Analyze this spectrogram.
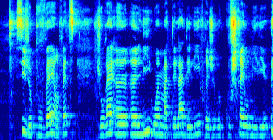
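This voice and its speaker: A woman's fairly low voice at a moderate pace, fairly even in intonation, over noticeable background noise. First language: a Cameroonian local language (speaking French). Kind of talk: casual book review vlog. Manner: hesitant, many fillers.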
